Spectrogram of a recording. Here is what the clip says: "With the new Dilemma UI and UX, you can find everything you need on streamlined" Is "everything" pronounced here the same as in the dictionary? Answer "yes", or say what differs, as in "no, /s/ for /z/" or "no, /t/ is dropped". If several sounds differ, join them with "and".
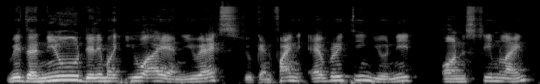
no, /t/ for /θ/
